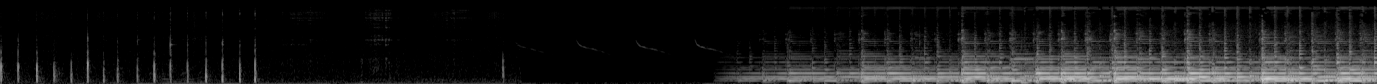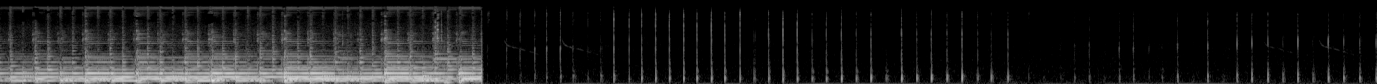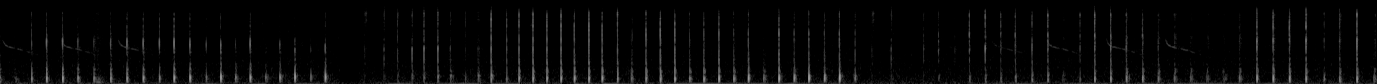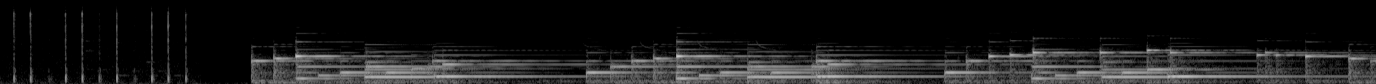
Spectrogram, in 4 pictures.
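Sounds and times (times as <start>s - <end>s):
piano music: 7.2s - 18.6s, 43.8s - 55.0s
rapid light clicks: 17.9s - 43.3s.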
